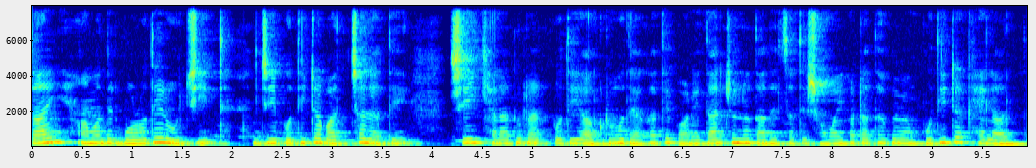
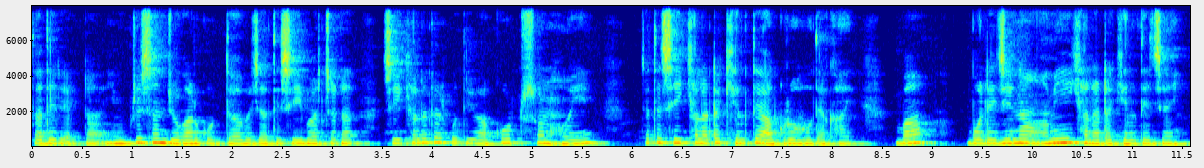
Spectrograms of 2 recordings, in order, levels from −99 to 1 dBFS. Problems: none marked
